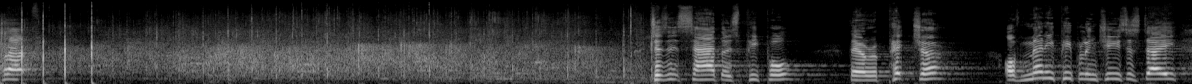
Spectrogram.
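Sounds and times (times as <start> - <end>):
speech: 0.0 - 0.4, 6.5 - 11.9
audience applause: 0.0 - 6.5.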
